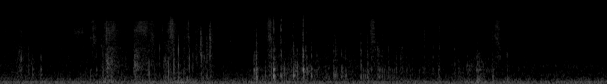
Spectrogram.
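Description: Quiet room tone with a low steady hum, broken by faint scattered rustles and soft taps of people moving about and handling things.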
